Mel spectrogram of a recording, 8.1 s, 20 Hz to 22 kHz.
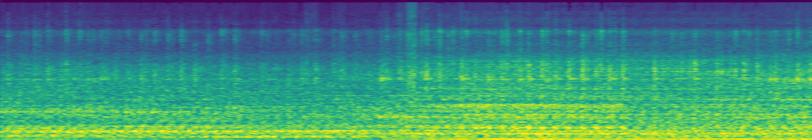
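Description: Smooth V8 idle with a light, fairly steady ticking around three or four per second; source of the click unknown.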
